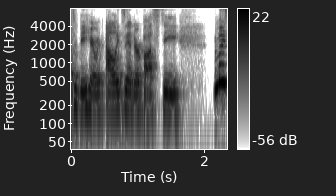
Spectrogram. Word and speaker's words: Vasti: be here with Alexandra Vasti. Am I saying that right? So my family pronounces it Vasti, like Yes. rhymes with nasty, which regrettably, alas, is the only word in English that rhymes with Vasti.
